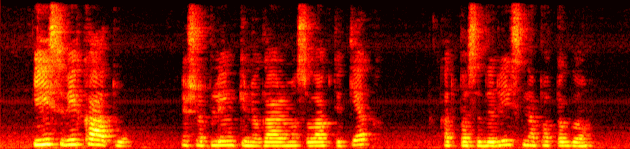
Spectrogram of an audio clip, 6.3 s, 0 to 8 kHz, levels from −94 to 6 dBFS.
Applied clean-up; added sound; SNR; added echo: none; none; none; none.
